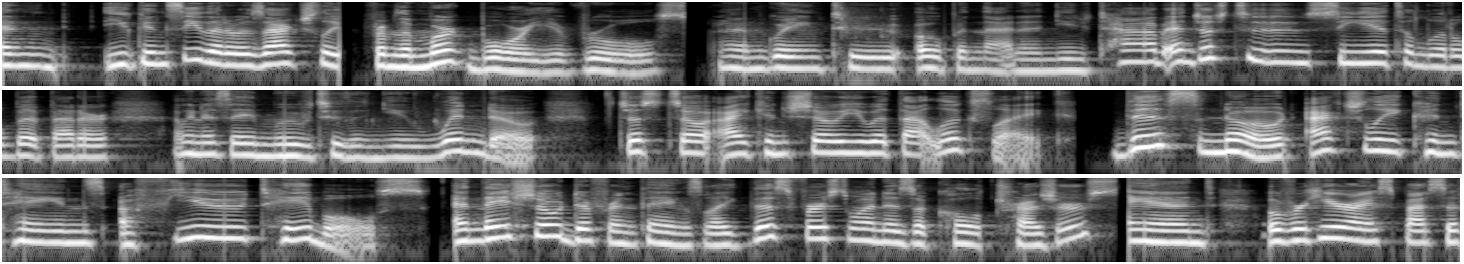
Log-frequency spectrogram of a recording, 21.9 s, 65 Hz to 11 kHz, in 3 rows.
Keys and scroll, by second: 0.4 typing, 4.2 super+Return, 9.3 ctrl+alt+i.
